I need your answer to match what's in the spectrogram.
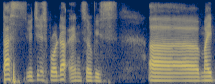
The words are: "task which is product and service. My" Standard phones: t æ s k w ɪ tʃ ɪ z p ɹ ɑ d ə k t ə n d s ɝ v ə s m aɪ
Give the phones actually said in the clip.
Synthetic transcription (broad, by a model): t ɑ s w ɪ tʃ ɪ s p ɹ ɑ d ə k ə n s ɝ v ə s m aɪ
